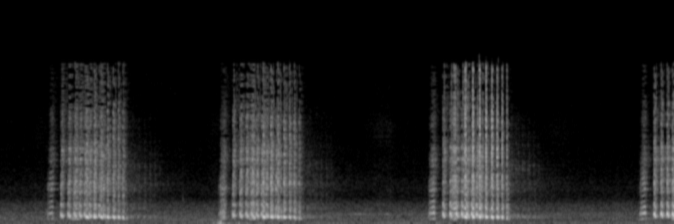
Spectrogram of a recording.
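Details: Two adult sandhill cranes at White Bear Lake, Minnesota give loud, rolling, trumpet-like rattles, four bursts just under a second each, spaced about two seconds apart, over a faint low hum.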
